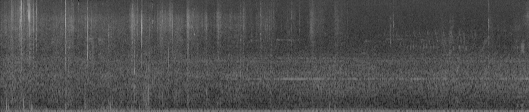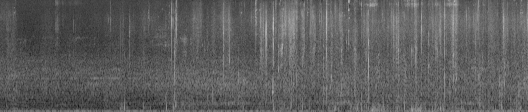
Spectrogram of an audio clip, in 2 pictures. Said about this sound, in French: Ah ouais, il y a des chevaux là.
